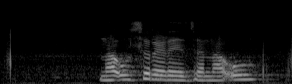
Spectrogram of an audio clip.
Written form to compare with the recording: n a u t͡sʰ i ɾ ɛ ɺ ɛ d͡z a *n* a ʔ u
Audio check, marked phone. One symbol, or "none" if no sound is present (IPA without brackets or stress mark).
n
